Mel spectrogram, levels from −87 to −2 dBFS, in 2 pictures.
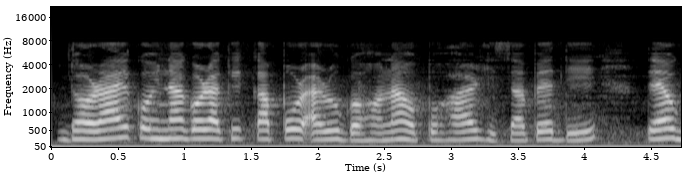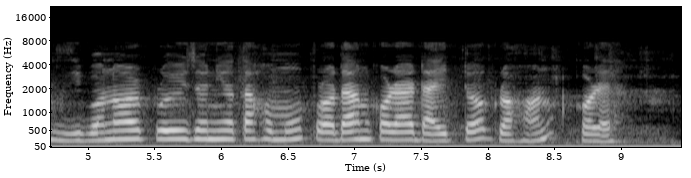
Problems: none marked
